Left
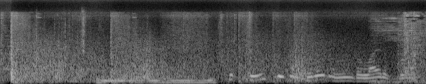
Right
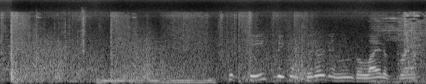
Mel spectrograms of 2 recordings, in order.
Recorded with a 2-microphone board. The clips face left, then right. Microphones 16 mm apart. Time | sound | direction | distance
1.0 | a squeak | 45° left (ahead or behind) | ?
2.3 | a man speaking | 75° right (ahead or behind) | ?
